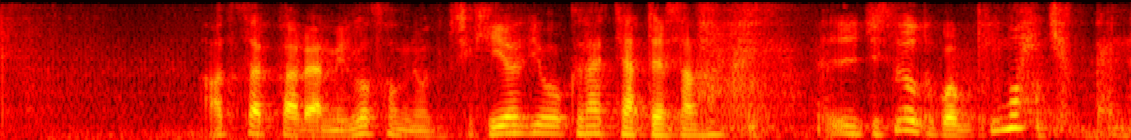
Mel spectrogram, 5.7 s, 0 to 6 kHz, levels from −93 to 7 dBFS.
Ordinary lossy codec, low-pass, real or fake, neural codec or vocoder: none; 5.4 kHz; fake; codec, 16 kHz in and 24 kHz out, 0.6 kbps, FocalCodec, streaming, 2048 codes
